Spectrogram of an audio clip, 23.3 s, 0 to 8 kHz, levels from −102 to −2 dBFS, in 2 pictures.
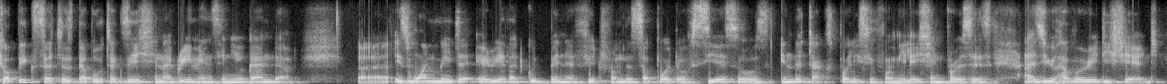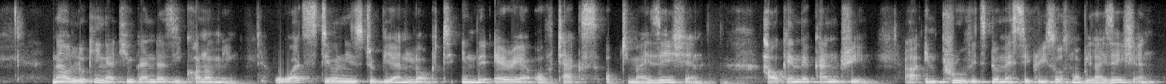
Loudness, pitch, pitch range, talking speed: -18 LUFS, 110 Hz, 105-130 Hz, 150 wpm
